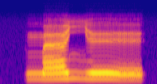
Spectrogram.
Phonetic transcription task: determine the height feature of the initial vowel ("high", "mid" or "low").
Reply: low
